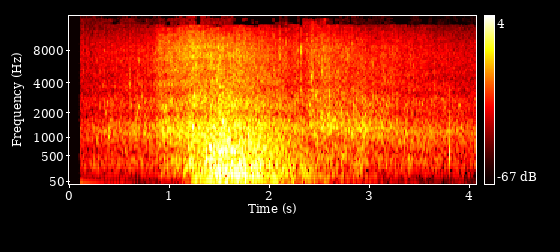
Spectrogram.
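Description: Ocean surf sound effect: a wave washes in, swelling about a second in and then slowly receding.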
